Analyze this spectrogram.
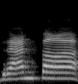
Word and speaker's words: grandpa: and I make it Grandpa I make it Grandma instead of saying Grandpa and Grandma the D is obstructing me so I don't want to say that so I would just say grandpa I would just say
